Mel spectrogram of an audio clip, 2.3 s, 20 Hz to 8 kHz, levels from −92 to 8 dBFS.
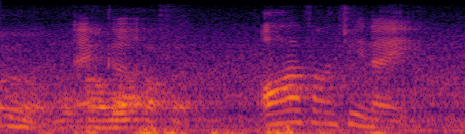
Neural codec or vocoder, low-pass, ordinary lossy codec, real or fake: none; 7.2 kHz; AAC, 48 kbps; real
